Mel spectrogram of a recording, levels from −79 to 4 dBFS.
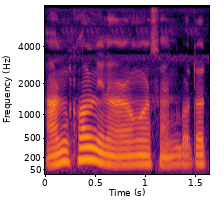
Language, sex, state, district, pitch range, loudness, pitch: Assamese, male, Assam, Hailakandi, 110-140 Hz, -18 LUFS, 120 Hz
